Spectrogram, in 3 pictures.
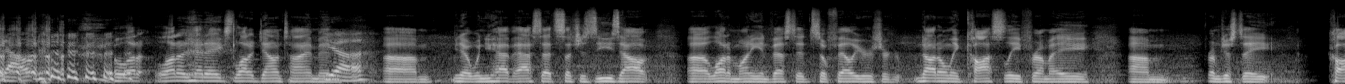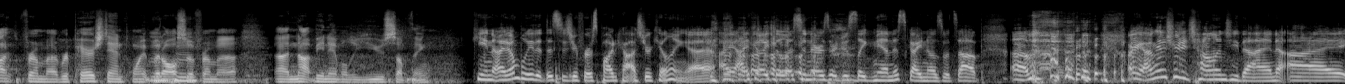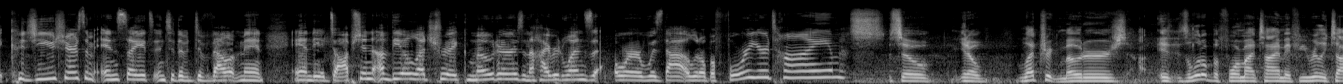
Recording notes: During the PBIOS conference.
